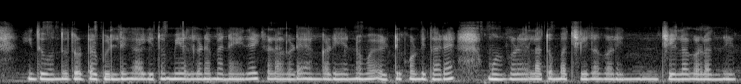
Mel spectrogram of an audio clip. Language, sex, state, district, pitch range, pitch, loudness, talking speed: Kannada, female, Karnataka, Dakshina Kannada, 240-250 Hz, 245 Hz, -16 LUFS, 130 wpm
